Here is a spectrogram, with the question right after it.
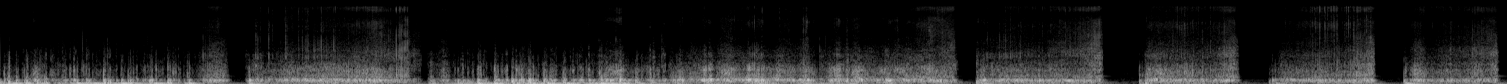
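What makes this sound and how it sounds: Long white nails scratch a black foam windscreen on a silver microphone. The result is a close, dense, muffled rustling and rumbling scrape, heavy in the low end with almost no high content. It comes in several sustained bursts separated by brief silences.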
